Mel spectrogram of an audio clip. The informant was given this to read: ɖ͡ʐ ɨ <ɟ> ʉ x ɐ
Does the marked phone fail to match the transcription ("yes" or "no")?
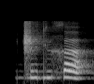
yes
